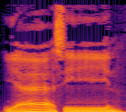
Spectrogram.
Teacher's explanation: Maka panjangnya ya-nya satu alif, sin-nya tiga alif. Satu alif sama dengan dua harokat.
